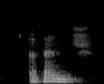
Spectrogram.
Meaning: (verb) 1. To take vengeance (for); to exact satisfaction for by punishing the injuring party; to vindicate by inflicting pain or evil on a wrongdoer 2. To revenge oneself (on or upon someone)
- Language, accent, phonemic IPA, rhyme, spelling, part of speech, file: English, Southern England, /əˈvɛnd͡ʒ/, -ɛndʒ, avenge, verb / noun, LL-Q1860 (eng)-avenge.wav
